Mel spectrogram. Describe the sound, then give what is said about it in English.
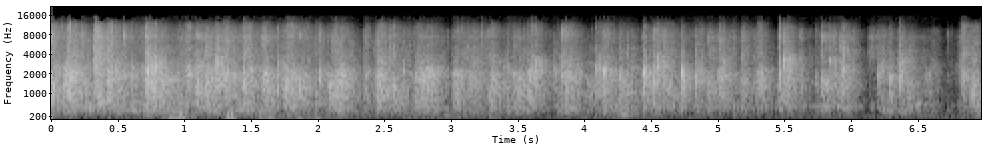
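A crowd claps for every lady present, clapping steadily for about seven seconds. It is a dense wash of many hands with some cheering voices mixed in, holding at a fairly even loudness before easing slightly toward the end. “Clap for every lady. Clap for every lady.”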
